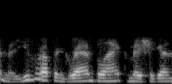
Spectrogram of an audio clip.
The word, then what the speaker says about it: Grand Blanc: That's exactly the way everybody pronounced it. They did not pronounce it Grand Blanc, which literally means great white. Mm-hmm. Or if you pronounce it, you know, like the way we pronounce it, blank, it is in fact a fairly anonymous, kind of relatively blank spot in the central Michigan landscape.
